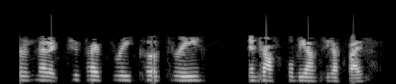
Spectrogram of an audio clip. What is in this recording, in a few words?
Fire Departments Mesa Simulcast; TOPAZ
